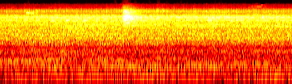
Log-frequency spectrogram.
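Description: A city bus rumbles past on a street in Asunción, Paraguay, with loud, steady low engine and road noise and a brief hiss partway through. No one speaks.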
